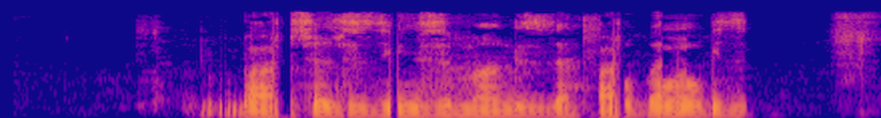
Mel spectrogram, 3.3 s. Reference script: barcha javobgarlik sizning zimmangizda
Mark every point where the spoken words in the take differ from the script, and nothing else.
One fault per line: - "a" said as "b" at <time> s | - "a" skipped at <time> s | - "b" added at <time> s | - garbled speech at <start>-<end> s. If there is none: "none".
- "javobgarlik" skipped at 1.2 s
- garbled speech at 2.2-2.8 s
